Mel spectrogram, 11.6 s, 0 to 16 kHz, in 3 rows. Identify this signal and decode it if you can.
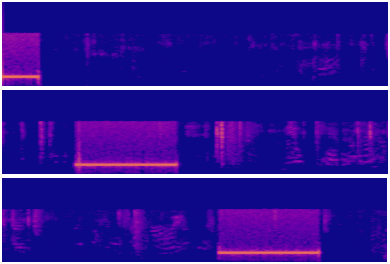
Ringback tone (Europe, 425 Hz), with speech.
